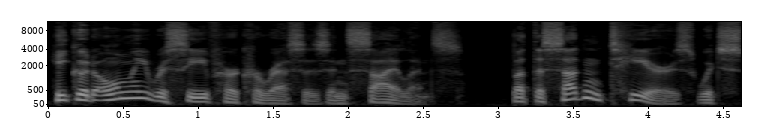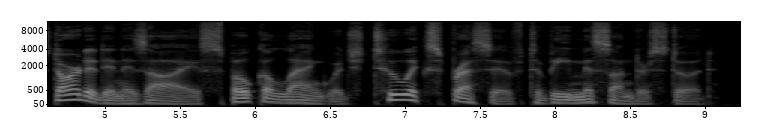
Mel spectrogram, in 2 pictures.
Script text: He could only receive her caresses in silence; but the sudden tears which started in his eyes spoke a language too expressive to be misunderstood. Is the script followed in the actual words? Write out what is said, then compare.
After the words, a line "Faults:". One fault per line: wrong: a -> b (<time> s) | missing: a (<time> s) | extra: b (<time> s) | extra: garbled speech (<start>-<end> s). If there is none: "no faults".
He could only receive her caresses in silence; but the sudden tears which started in his eyes spoke a language too expressive to be misunderstood.
Faults:
no faults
